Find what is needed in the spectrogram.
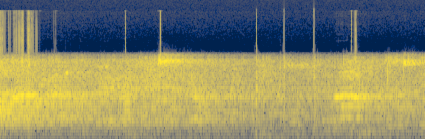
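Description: Basketball game in a gym: many spectators shouting and talking over each other, loudest at the very start, with sharp knocks of the ball bouncing on the court, several in quick succession about two and a half to three seconds in.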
